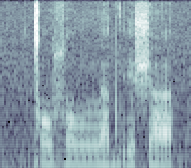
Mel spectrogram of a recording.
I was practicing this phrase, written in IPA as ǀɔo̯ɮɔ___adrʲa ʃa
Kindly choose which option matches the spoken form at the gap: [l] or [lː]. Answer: lː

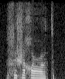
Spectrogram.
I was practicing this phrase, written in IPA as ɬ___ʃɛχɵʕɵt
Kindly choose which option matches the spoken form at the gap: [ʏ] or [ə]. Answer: ə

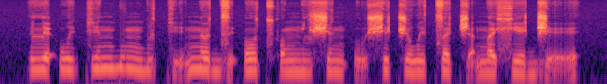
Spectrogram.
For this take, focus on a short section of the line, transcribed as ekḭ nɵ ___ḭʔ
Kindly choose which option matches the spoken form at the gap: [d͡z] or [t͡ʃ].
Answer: d͡z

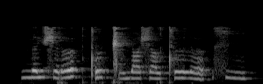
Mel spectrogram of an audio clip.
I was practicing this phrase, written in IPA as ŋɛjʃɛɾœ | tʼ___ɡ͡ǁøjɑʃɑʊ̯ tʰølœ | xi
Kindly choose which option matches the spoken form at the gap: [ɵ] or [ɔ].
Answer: ɵ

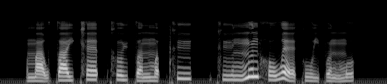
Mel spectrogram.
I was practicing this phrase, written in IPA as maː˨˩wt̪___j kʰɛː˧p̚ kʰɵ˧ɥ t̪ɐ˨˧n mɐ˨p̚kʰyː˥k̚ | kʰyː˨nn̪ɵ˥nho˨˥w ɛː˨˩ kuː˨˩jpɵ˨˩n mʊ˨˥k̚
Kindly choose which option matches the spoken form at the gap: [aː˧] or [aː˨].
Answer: aː˧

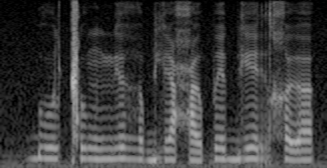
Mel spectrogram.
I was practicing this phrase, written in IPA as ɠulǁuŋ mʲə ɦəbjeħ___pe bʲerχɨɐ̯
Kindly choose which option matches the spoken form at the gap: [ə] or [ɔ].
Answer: ə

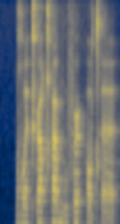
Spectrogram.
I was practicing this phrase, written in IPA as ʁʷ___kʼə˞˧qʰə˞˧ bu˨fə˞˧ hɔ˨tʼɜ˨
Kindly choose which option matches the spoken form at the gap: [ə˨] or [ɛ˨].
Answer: ɛ˨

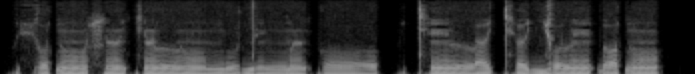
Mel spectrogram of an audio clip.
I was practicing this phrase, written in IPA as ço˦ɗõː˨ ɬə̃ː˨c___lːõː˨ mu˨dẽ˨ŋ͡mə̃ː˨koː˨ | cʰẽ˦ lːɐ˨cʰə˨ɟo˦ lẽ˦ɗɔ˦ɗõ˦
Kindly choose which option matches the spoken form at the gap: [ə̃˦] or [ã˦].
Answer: ə̃˦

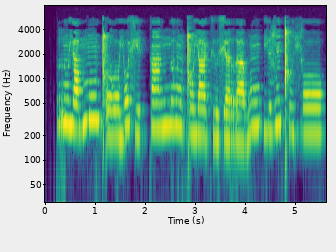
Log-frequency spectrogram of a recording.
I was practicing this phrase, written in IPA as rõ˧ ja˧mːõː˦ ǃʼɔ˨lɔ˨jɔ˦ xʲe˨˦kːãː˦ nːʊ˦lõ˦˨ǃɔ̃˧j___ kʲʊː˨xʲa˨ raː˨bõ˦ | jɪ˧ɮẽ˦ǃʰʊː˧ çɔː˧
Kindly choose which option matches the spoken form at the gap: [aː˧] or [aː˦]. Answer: aː˧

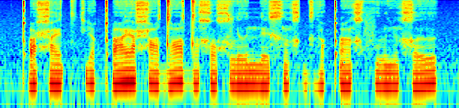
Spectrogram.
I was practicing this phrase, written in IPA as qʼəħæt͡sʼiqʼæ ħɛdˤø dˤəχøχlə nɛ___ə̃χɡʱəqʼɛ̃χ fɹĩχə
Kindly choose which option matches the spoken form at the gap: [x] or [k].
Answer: x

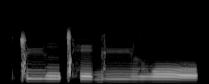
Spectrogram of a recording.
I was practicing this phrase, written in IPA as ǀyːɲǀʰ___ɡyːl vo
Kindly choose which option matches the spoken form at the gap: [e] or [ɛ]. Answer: e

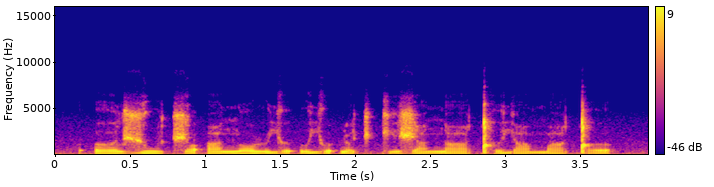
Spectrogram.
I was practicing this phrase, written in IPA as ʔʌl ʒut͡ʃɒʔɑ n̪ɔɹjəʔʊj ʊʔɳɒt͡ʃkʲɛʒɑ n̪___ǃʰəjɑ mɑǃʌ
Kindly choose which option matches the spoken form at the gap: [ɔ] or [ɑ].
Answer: ɑ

